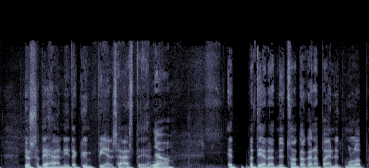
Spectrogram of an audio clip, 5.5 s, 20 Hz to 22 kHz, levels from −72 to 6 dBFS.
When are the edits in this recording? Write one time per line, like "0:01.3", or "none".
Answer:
0:03.4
